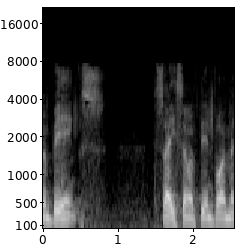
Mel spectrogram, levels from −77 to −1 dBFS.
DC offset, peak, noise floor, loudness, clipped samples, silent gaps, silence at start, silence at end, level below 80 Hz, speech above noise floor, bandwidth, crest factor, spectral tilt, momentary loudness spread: under 0.1%; -6 dBFS; -57 dBFS; -22 LUFS; under 0.1%; none; 0 s; 0 s; -56 dBFS; 36 dB; 8 kHz; 16 dB; -6.5 dB/octave; 17 LU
